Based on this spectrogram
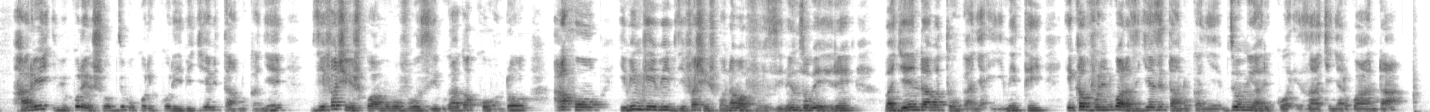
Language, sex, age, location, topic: Kinyarwanda, female, 36-49, Nyagatare, health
